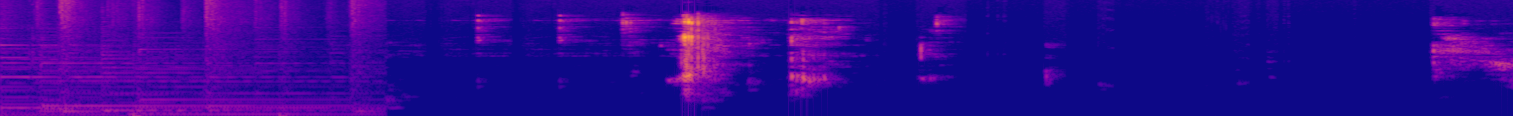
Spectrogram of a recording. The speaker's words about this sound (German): Was machst du da? Essen. Essen? Ja. Bist du in der Mittagspause nicht dazu gekommen, oder was?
